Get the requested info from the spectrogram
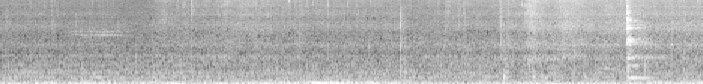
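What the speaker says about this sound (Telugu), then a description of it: "ఇప్పుడు బాగా ఫ్రై అయినాక దీంట్లో మెంతి కూర వేసి ఫ్రై చేద్దాము." Fenugreek (methi) leaves frying in a pan for a vegetable curry, giving a steady close sizzle with soft stirring scrapes and one sharp clack near the end, no talk.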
